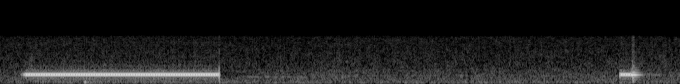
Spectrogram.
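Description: A steady, mid-pitched telephone tone sounds as a call connects. It holds for about two seconds, then gives way to faint hiss before a second brief beep of the same pitch.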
